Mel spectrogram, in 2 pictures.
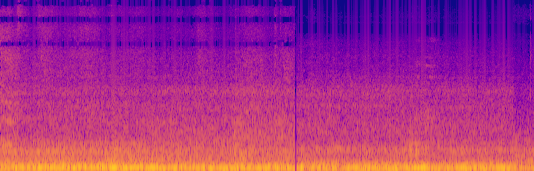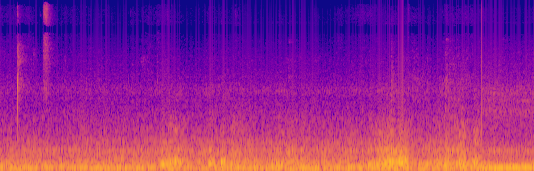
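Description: Passenger train running, heard from inside the carriage: a steady low rumble. A couple of brief clicks come about eight seconds in.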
